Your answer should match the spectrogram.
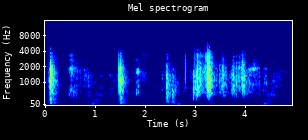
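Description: A wooden door being broken open: heavy thumps, creaks and splintering cracks in an irregular burst, fairly loud, with no talk over it.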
